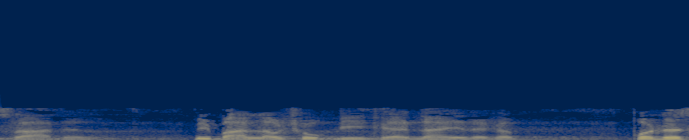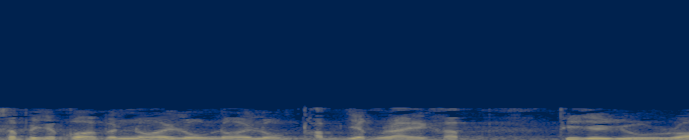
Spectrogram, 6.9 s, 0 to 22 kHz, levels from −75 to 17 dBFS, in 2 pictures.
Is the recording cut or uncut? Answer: cut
